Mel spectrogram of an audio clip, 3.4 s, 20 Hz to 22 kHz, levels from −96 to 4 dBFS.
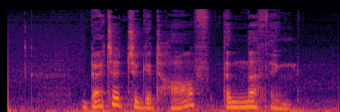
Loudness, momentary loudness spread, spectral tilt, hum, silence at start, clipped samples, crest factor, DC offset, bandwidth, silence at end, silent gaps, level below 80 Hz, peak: -30 LUFS; 21 LU; -5.5 dB/octave; none; 0.1 s; under 0.1%; 20 dB; under 0.1%; 16.5 kHz; 0 s; none; -46 dBFS; -12 dBFS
